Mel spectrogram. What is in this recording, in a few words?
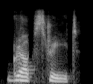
"Grub Street", Indian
